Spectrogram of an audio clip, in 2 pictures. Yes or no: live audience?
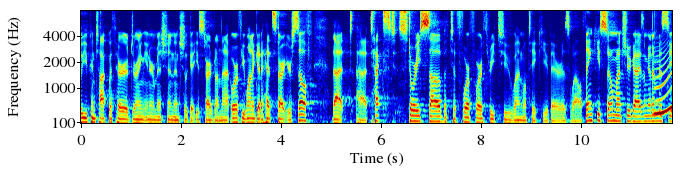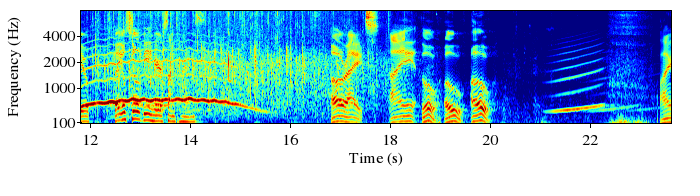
yes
